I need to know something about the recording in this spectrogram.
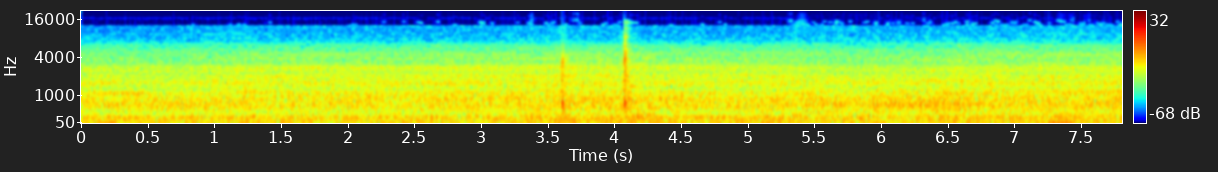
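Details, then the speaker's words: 2015 Chevrolet half-ton pickup on a test drive after repair of an idle misfire caused by a worn valve lifter and camshaft: smooth, even drone at speed under light load, no stumbles, road noise, zero misfire counts; normal running under load. "now we're getting her up to speed and under a little load everything's good to go"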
